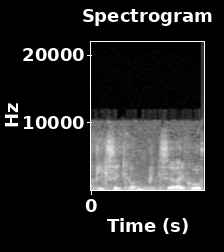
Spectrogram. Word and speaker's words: Pixérécourt: Hein, Pixérécourt, c'est P-I-X-E-R-E-C-O-U-R-T, comme ça se prononce.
